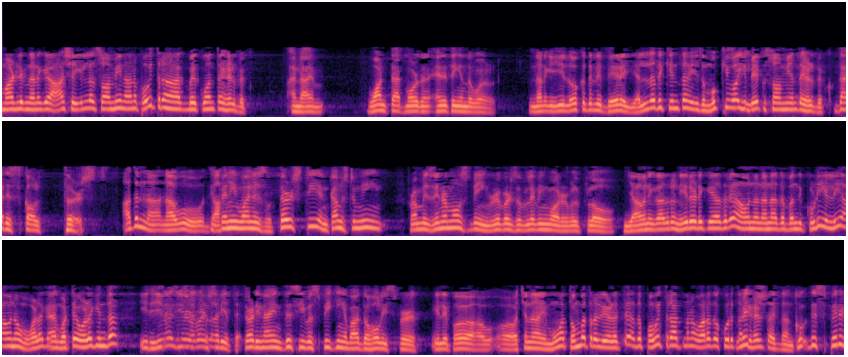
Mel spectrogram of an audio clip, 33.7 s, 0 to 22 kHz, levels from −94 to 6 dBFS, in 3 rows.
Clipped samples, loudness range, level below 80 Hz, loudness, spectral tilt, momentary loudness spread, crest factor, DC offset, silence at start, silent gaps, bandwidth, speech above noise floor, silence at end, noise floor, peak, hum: under 0.1%; 3 LU; -68 dBFS; -20 LUFS; -9 dB/octave; 7 LU; 14 dB; under 0.1%; 0 s; none; 5.2 kHz; 44 dB; 0 s; -64 dBFS; -6 dBFS; none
